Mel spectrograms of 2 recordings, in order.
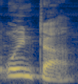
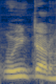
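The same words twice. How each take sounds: First: উইন্টার ending on an open "ta", no R; silent final R. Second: উইন্টার with the final R sounded; final R pronounced. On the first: Teacher correcting learners, উইন্টার said as "winta". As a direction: drop the last R of উইন্টার. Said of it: "এটা হবে উইন্টার". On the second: Teacher showing learners what to avoid, উইন্টার with sounded R. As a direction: end উইন্টার on an audible R. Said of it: "এখানে উইন্টার হবে না". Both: Shown as a demonstration.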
